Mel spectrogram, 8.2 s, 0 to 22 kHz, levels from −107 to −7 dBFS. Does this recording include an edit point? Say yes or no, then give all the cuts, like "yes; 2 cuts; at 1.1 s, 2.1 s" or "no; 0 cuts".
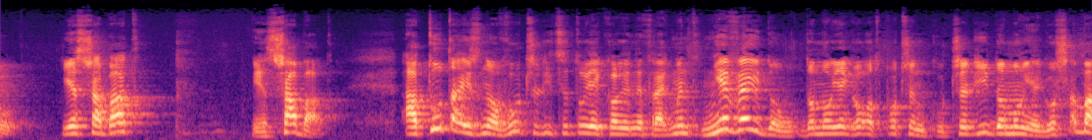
no; 0 cuts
